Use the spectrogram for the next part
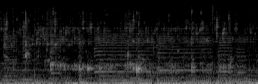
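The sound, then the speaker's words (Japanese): Barrel-aged 2021 Viladist Sauvignon Blanc from the Viladist Winery pours steadily into a glass for a couple of seconds, a continuous trickling gurgle at moderate volume with no one talking over it. “はい、早速注いでみます。”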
